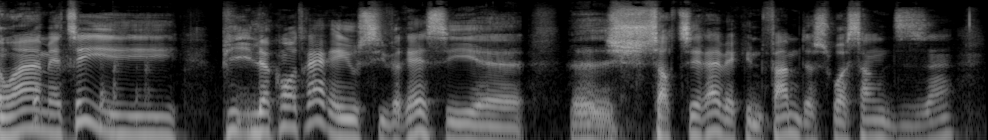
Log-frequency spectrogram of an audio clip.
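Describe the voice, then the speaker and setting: On a very clean recording with a silent background, a man with an unremarkable speaking voice, medium pitch and lively intonation speaks at a fairly slow pace. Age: 60s. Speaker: artist and TV station manager. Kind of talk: casual chat.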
